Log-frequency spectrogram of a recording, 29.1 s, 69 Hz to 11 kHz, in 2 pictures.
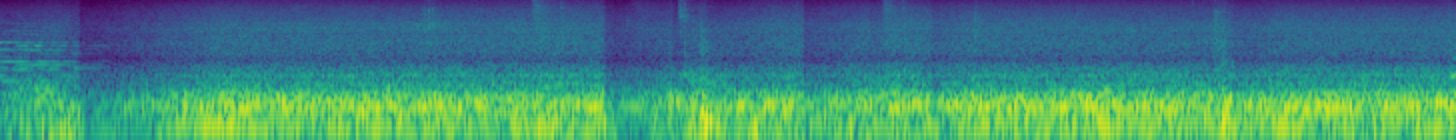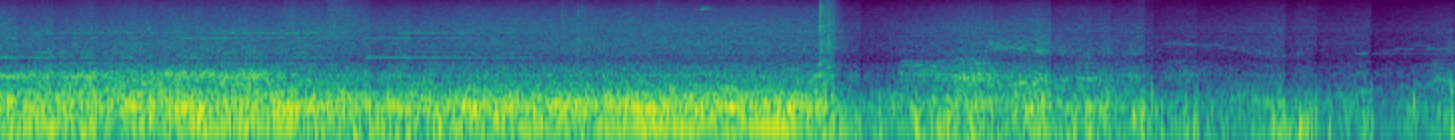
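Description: Commuter train standing at a station platform, its equipment giving a steady low hum, with a higher whine for a few seconds midway. A sharp knock comes about 23 seconds in, after which the sound drops.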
